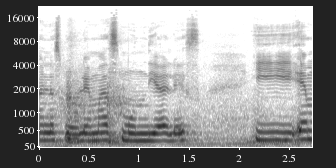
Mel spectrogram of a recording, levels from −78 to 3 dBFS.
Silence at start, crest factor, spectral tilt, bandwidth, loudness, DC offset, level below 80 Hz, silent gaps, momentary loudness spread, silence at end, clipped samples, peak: 0 s; 14 dB; -5.5 dB/octave; 16.5 kHz; -19 LUFS; under 0.1%; -44 dBFS; none; 15 LU; 0 s; under 0.1%; -4 dBFS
